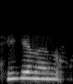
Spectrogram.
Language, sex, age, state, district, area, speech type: Hindi, female, 18-30, Madhya Pradesh, Gwalior, rural, conversation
